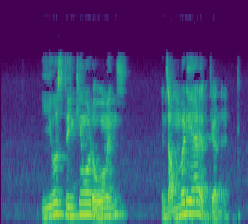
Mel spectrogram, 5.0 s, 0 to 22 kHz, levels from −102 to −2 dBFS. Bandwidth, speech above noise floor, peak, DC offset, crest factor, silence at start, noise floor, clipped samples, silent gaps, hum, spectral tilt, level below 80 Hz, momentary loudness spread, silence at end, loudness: 8.4 kHz; 44 dB; -4 dBFS; under 0.1%; 16 dB; 0.85 s; -63 dBFS; under 0.1%; none; none; -5.5 dB/octave; -58 dBFS; 16 LU; 0.15 s; -20 LUFS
